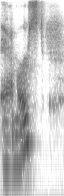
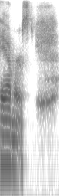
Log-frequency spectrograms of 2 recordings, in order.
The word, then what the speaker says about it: Amherst: came back home to amherst uh you notice i'm not using the h that's that's the way that locals pronounce it looks like it's it's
